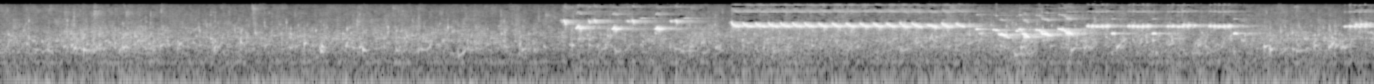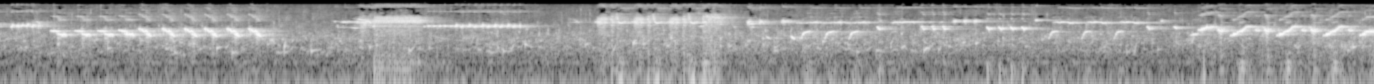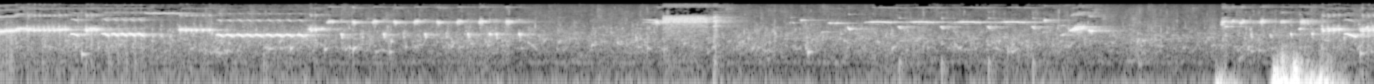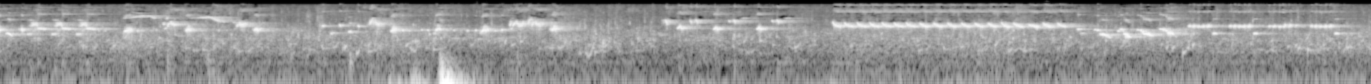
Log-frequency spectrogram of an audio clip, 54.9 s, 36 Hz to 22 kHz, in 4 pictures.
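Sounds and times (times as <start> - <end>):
low thumps: 39.6 - 41.0, 45.2 - 46.0
songbird trills and chirps: 39.6 - 46.9.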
